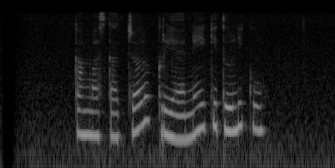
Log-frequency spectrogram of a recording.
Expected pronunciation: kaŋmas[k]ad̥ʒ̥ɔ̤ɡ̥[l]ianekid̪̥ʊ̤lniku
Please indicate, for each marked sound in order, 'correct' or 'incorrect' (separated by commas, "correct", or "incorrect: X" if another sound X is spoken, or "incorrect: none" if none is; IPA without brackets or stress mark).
correct, incorrect: ɾ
